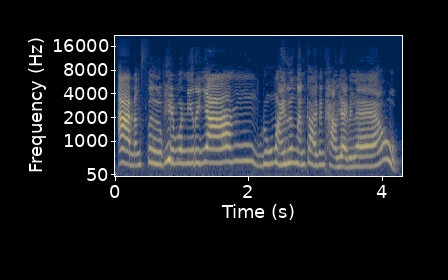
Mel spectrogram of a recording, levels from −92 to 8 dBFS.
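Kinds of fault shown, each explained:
No technical fault can be heard anywhere in this speech recording. Careful listening turns up nothing that calls for an entry.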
